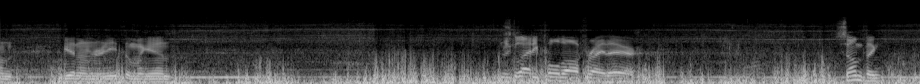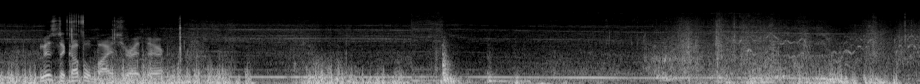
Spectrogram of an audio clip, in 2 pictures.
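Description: Waves lap against a boat's hull.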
